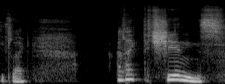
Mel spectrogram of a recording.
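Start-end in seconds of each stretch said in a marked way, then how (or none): 1.2-2.3 small, very quiet voice, high and slow. Describing how Sean Murray talks, the speaker imitates his very quiet little voice. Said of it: "he's got this like very quiet little voice".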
